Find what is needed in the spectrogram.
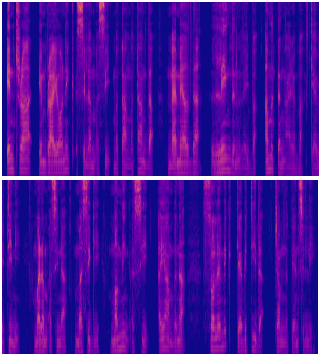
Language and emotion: Manipuri, neutral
